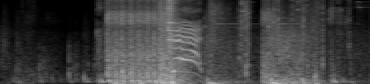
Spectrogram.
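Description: Gunshots crackle in rapid bursts.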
